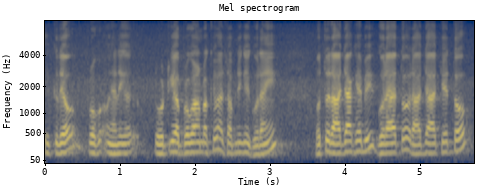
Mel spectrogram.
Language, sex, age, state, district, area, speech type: Sindhi, male, 45-60, Maharashtra, Thane, urban, spontaneous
